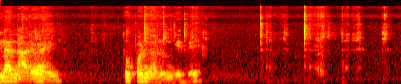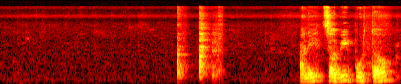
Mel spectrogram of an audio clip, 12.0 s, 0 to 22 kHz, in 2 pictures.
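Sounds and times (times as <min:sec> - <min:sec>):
spoon scraping steel bowl: 0:03.9 - 0:05.9.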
